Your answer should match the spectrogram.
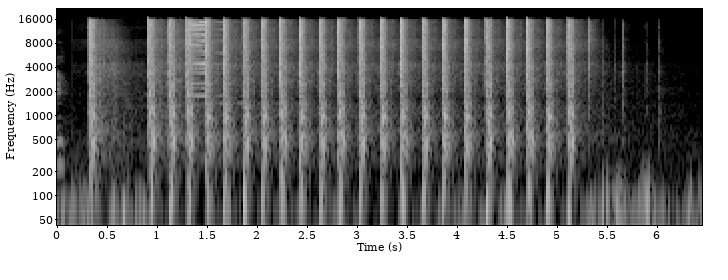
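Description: FN PS90 carbine firing 5.7×28mm rounds: one shot, then a long, fast string of evenly spaced shots, about seven a second, that stops about five seconds in.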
